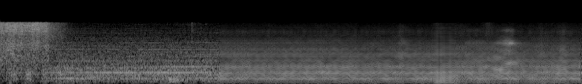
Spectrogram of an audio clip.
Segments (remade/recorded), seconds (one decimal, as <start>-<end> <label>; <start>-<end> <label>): 0.0-2.2 recorded; 2.2-5.8 remade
